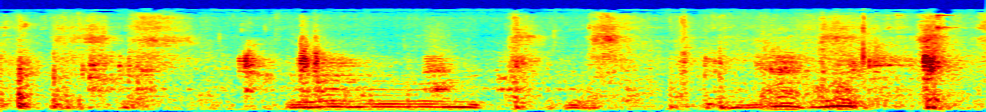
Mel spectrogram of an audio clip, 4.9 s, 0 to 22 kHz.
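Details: Two terriers, an eight-year-old cairn terrier and an 18-month-old terrier mix, play-fight bitey-face style on a living room couch; a short low, buzzy growl rises midway amid scuffling, with a woman's voice urging them on.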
